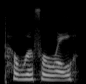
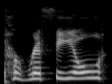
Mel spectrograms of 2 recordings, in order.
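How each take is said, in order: First: The word is said without an added vowel. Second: The word is said with an extra added vowel. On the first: The speaker calls it right. "everybody who mispronounces the word peripheral" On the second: The speaker calls it wrong. "all the people that say it peripheral"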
